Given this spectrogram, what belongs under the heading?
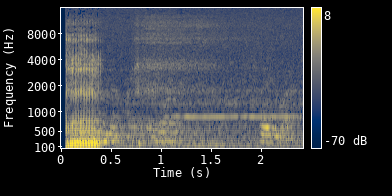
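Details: A sleeping dog's loud snoring: one rough, snorting snore, then quieter breathing with a faint whistle.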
